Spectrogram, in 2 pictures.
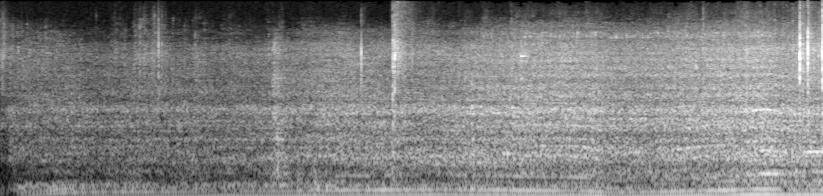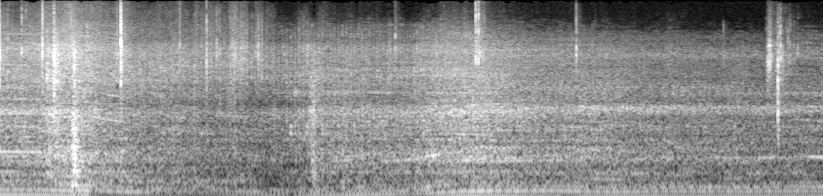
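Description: Kubota tractor's diesel engine running as it pushes and grades soil with its front blade, getting louder as it comes close about halfway through, with a few sharp knocks at its closest.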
